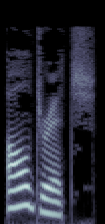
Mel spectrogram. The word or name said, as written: aldrich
